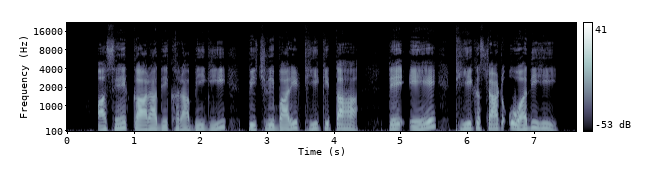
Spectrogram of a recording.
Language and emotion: Dogri, surprised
